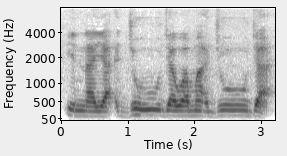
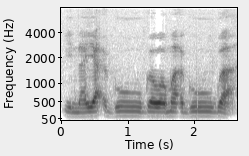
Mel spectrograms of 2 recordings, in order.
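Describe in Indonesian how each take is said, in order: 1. Konsonannya dilafalkan seperti bunyi j. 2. Konsonannya dilafalkan sebagai g keras. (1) "tulisnya jim" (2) "Yang membaca dengan yin"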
